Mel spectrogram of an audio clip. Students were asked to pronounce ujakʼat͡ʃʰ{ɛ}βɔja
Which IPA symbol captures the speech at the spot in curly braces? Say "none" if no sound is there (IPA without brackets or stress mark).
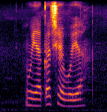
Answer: ɛ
